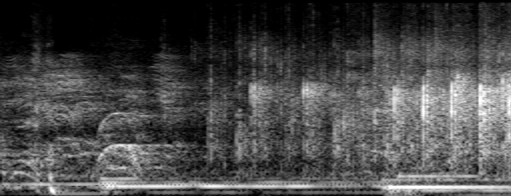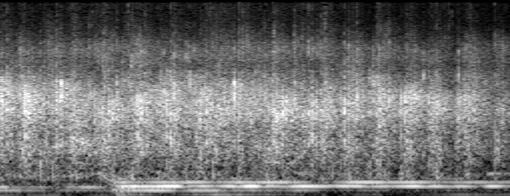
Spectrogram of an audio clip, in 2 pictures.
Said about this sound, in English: That was one of my favorite claps. It was like an engine revving up.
